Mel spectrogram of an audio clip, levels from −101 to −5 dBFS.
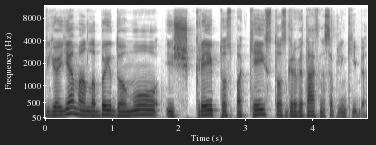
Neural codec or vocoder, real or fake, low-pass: none; real; 10.8 kHz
